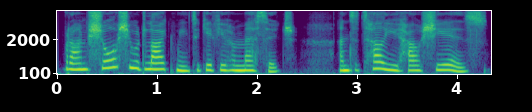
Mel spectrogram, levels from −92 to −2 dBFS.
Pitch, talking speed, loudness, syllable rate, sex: 250 Hz, 275 wpm, -16 LUFS, 5.8 syllables/s, female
